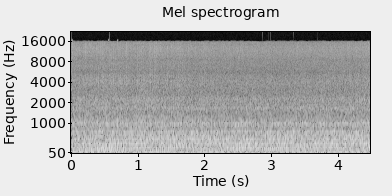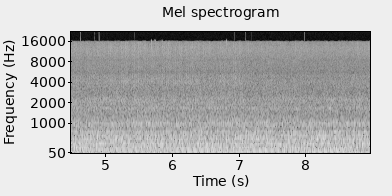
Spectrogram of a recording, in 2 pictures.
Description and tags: ferry boat engine loop
loopable filtered noise of the engine of a ferry boat in the port of Genova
